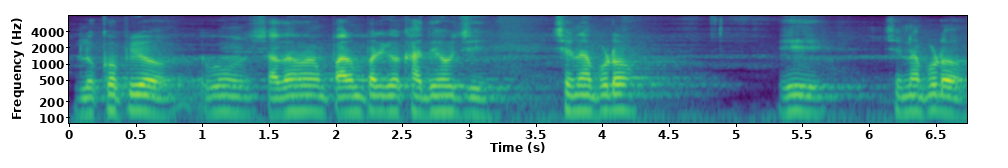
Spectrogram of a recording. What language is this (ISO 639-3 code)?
ori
